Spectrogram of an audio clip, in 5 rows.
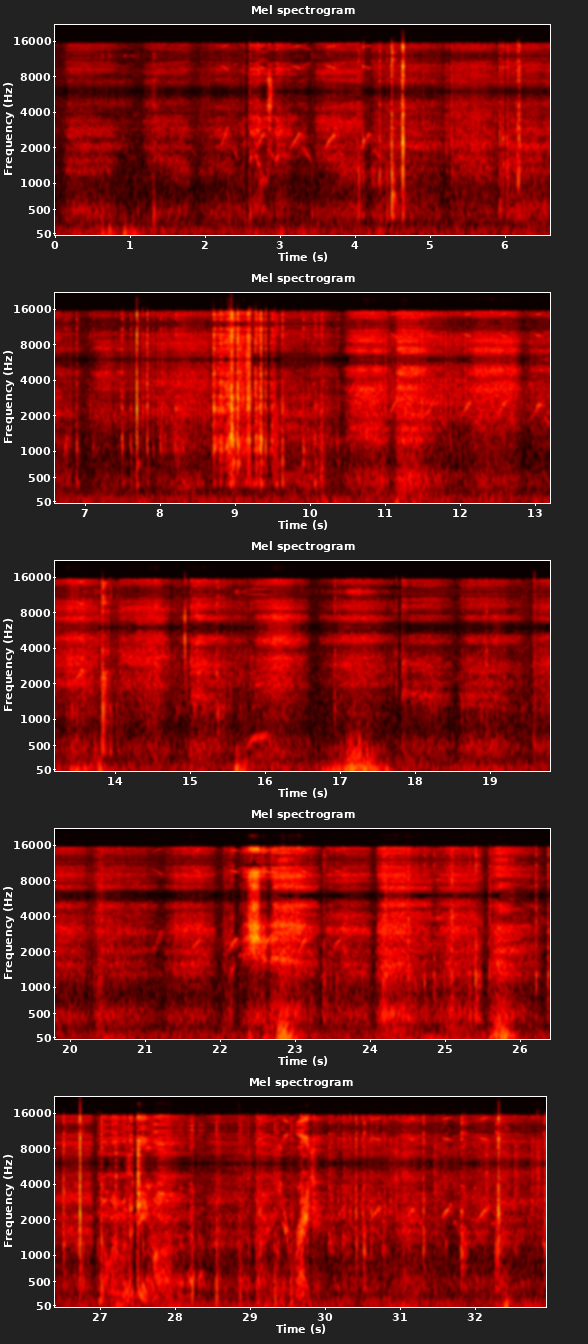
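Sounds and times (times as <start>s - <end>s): rustling movement: 3.9s - 15.6s, 22.6s - 32.9s.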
